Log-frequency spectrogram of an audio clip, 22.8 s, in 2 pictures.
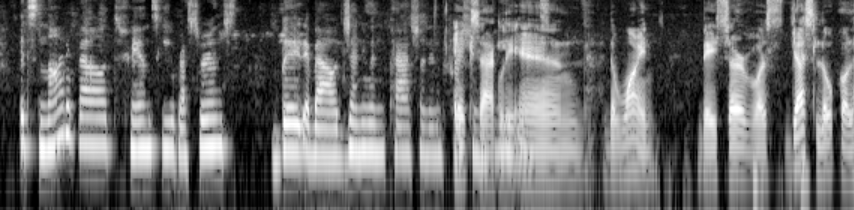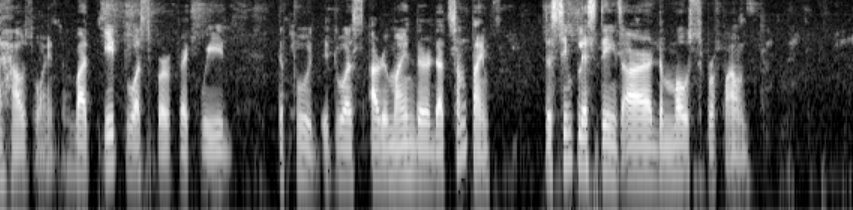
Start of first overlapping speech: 6.0 s

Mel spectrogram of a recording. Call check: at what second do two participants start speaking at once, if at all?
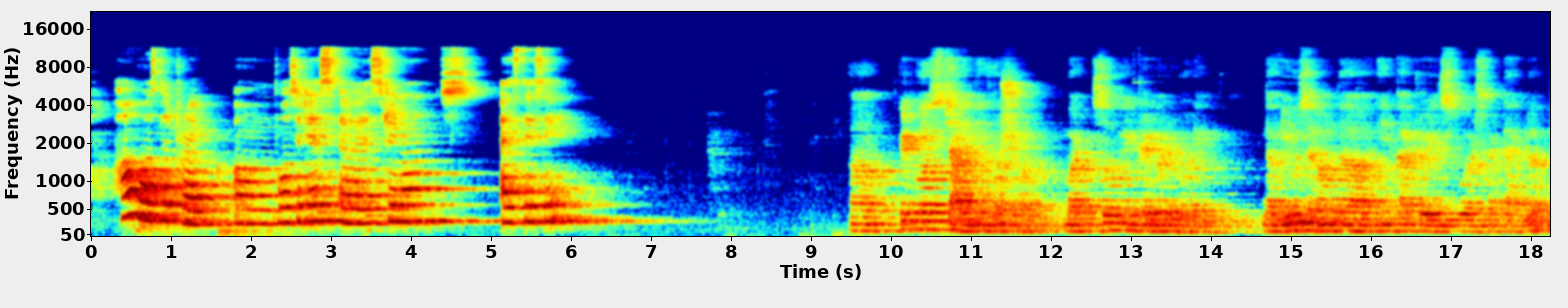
none

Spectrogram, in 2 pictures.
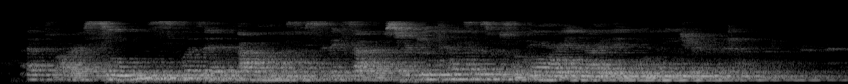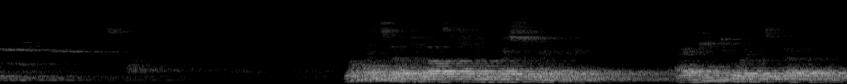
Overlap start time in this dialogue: none

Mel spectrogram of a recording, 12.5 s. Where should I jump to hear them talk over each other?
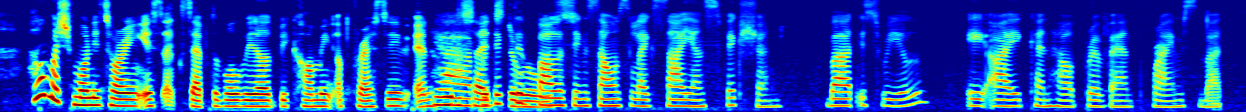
4.3 s

